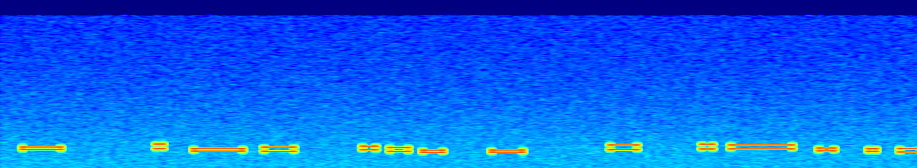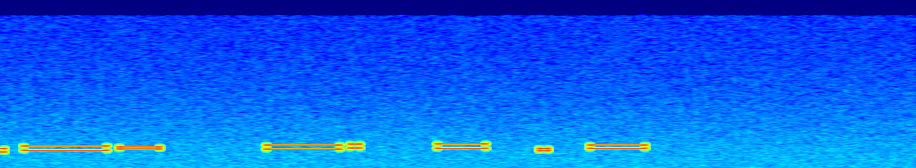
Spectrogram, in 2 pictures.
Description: Pairs of high tones at irregular times. There is no code.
